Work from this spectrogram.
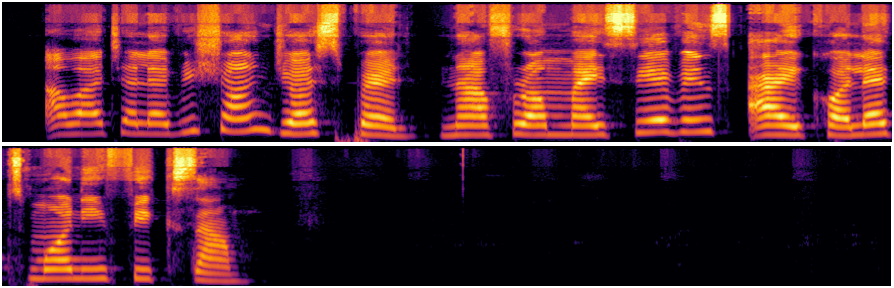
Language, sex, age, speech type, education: Nigerian Pidgin, female, 15-29, read, tertiary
